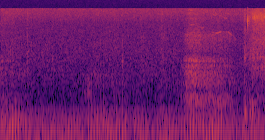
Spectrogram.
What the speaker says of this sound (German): Feines Kätzchen.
